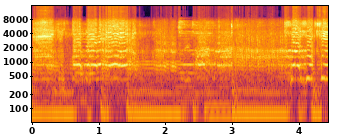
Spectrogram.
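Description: Live gospel worship music through a stage PA, loud and bass-heavy, with a singer holding long notes with vibrato.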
